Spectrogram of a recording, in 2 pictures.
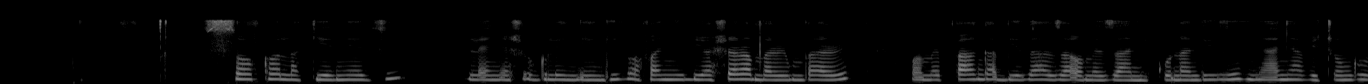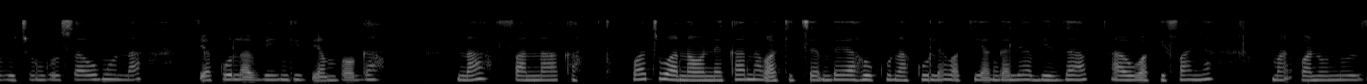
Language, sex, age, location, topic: Swahili, female, 25-35, Nairobi, finance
